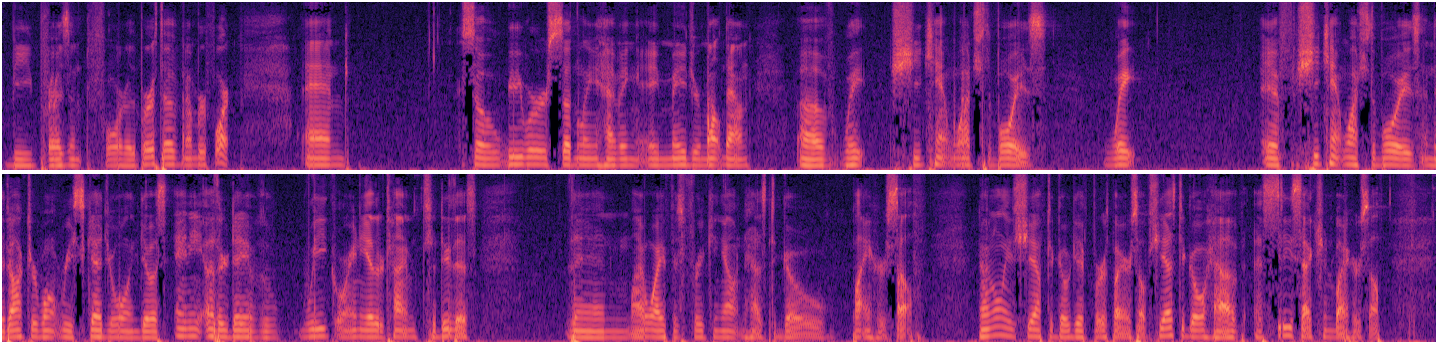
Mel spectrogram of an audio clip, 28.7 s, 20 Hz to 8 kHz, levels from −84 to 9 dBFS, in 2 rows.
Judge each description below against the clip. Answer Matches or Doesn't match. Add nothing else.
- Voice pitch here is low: Matches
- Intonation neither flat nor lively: Doesn't match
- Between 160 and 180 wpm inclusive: Matches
